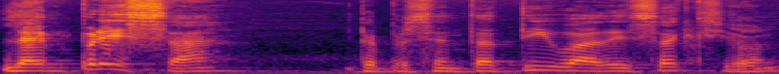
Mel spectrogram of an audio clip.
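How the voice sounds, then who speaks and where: A man's somewhat breathy voice, fairly high in pitch, with ordinary pitch variation. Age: 70s. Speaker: stock exchange president. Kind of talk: TV interview.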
